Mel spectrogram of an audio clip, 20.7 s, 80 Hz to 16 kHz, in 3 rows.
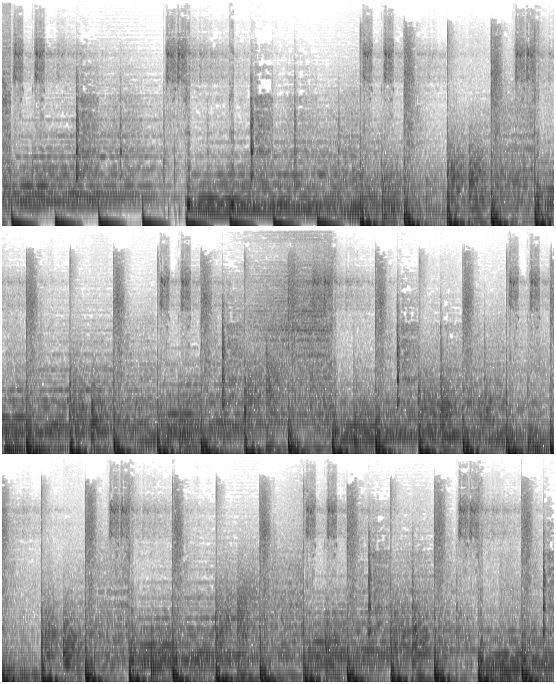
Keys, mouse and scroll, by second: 1.4 click, 5.5 ctrl+v, 6.6 click, 8.5 ctrl+s, 9.1 scroll down 3, 9.7 ctrl+s, 10.0 middle click, 10.9 middle click, 11.0 middle click, 11.5 ctrl+s, 11.8 scroll down 1, 12.0 shift+middle click, 12.6 middle click, 12.8 middle click, 13.3 shift+Left, 13.7 shift+space, 15.2 Escape, 16.4 shift+Left, 16.9 shift+space, 17.8 Escape, 18.9 shift+middle click, 19.0 middle click, 19.1 Escape, 19.1 scroll up 4, 19.6 middle click.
